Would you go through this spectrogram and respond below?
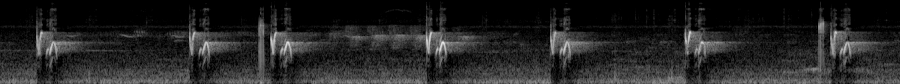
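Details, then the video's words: Prinia, a red-headed type, repeating bright, forceful chips. Each note is a high click dropping into a ringing whistle-like tail, spaced about a second apart. The surroundings are otherwise quiet. "Suara Burung Prenjak Kepala Merah Gacor"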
